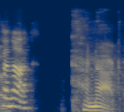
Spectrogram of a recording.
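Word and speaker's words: Qaanaaq: get the name right it's called uh kanak kanak okay by the way the first thing I noticed about kanak which is spelled qaa n a a q is that it's a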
